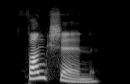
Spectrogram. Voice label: "function", English; 3000 words

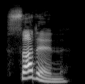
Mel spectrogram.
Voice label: "sudden", English; 3000 words

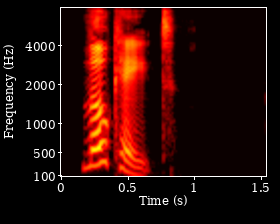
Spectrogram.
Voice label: "locate", English; 3000 words

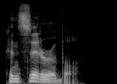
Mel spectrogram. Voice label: "considerable", English; 3000 words

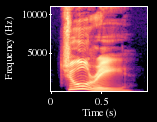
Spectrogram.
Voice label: "jewellery", English word; 3000 words

